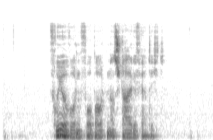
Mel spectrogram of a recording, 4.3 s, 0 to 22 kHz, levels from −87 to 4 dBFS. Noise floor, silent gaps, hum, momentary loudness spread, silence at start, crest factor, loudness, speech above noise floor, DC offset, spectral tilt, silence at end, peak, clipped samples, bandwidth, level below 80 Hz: -73 dBFS; none; none; 18 LU; 1 s; 22 dB; -33 LUFS; 39 dB; under 0.1%; -4.5 dB/octave; 1 s; -14 dBFS; under 0.1%; 11.5 kHz; -56 dBFS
